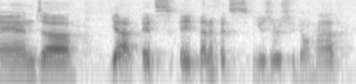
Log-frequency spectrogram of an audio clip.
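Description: A man's fairly high voice over light background noise. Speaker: student hackathon participant; presenter. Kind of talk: demo presentation. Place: hall. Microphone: camera far.

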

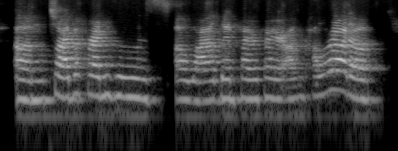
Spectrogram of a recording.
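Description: Speaking at a moderate pace, a woman with a fairly high pitch delivers her words in a flat, monotone way, her voice somewhat breathy. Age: 20s. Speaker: communications intern. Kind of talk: panel discussion. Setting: online video call.

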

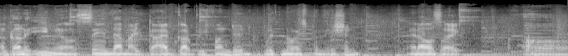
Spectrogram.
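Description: A man speaks at a fairly quick pace in a very deep, low voice. The sound is dry with no echo, and clear music plays in the background. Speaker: travel vlogger. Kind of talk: casual vlog chat. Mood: disappointed, wry. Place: car. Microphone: phone near.

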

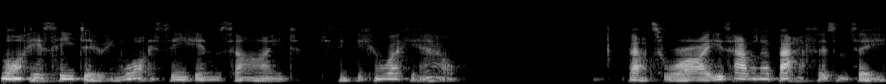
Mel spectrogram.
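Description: With a northern English accent, the speaker talks at a very slow pace. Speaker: primary school teacher. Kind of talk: phonics lesson for young children.

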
